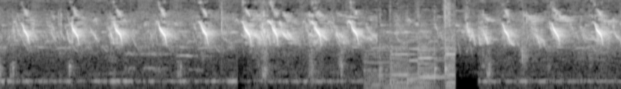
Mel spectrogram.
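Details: Chicken chicks peeping in rapid high, falling notes, one to two each second, interrupted near the middle by about a second of loud tonal, musical-sounding noise before the peeping resumes.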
